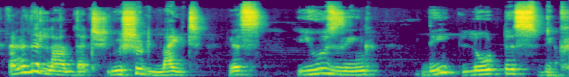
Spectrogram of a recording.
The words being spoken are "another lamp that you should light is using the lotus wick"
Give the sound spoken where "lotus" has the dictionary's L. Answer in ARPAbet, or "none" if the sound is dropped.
L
